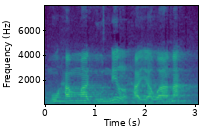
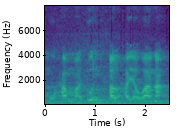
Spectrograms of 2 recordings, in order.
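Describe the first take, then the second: First: The words are joined with a linking il sound. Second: The words are separate, with the al sounded. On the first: "Kalau mau disambung" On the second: "Alnya kebaca"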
